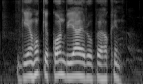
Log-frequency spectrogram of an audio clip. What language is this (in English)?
Magahi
